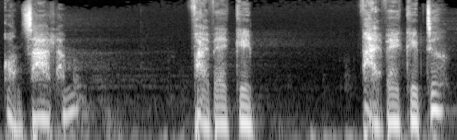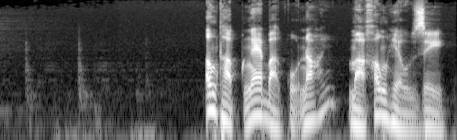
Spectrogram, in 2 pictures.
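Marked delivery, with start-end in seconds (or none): 0.0-4.4 hushed grandmother short of breath; faint, winded old woman's voice; feeble breathless murmur. A narrator's reading. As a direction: whisper it weakly, in short separated bursts. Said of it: "giọng thều thào như hụt hơi".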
